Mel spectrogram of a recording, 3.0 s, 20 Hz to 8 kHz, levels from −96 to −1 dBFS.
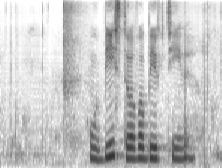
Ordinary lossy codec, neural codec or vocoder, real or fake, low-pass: none; codec, 16 kHz, 2 kbps, X-Codec, HuBERT features, trained on LibriSpeech; fake; none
